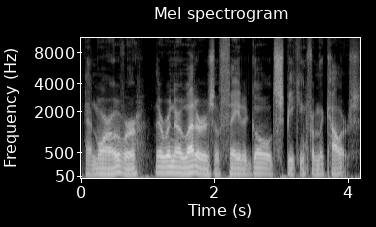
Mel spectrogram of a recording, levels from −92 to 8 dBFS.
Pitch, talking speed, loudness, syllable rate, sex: 90 Hz, 185 wpm, -17 LUFS, 5.6 syllables/s, male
